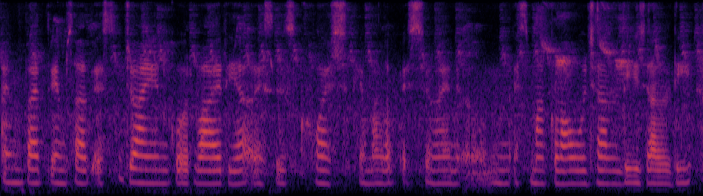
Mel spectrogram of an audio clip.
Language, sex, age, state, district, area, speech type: Kashmiri, female, 30-45, Jammu and Kashmir, Kulgam, rural, spontaneous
